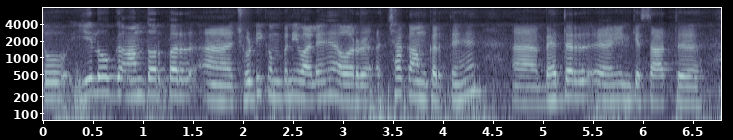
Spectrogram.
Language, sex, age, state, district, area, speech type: Urdu, male, 30-45, Uttar Pradesh, Aligarh, urban, spontaneous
